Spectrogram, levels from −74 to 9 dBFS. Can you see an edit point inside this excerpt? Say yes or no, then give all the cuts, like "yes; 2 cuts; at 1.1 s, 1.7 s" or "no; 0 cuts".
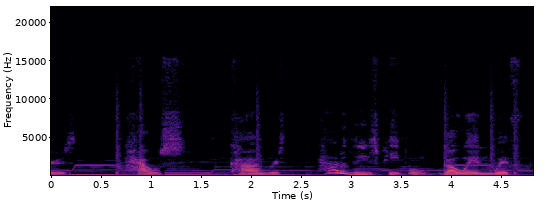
no; 0 cuts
